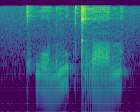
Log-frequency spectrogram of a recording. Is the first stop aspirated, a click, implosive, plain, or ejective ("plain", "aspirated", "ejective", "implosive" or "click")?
aspirated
